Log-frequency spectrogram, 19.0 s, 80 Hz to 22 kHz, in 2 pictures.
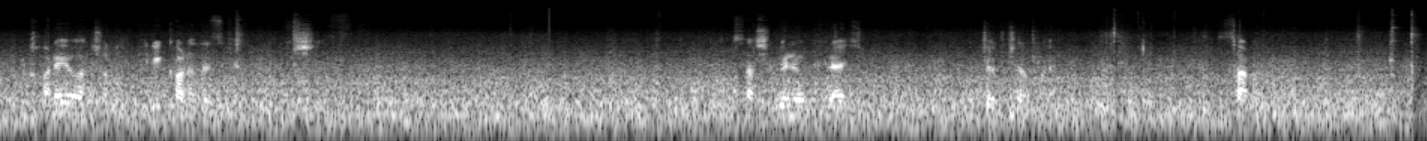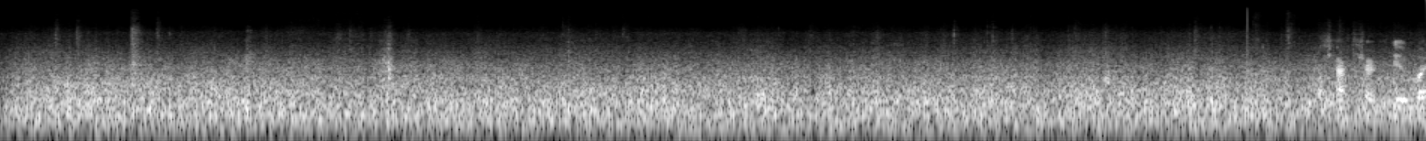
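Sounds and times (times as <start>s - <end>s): airliner cabin noise: 0.0s - 19.0s.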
